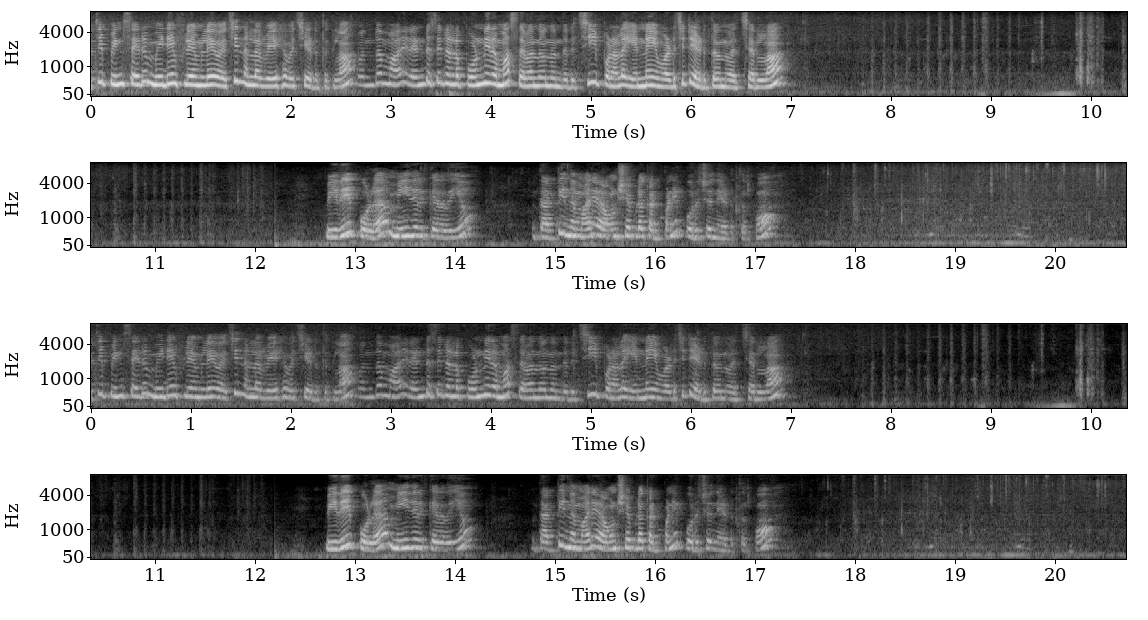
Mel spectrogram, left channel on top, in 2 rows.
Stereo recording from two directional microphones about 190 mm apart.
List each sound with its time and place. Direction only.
0.0 s speech: 45° left (ahead or behind)
12.7 s a woman's voice: 45° right (ahead or behind)
15.1 s a woman's voice: 55° right (ahead or behind)
18.5 s a sound: 5° right (ahead or behind)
